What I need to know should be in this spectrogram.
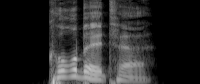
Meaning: inflection of kurbeln: 1. first/third-person singular preterite 2. first/third-person singular subjunctive II
- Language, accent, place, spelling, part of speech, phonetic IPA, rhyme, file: German, Germany, Berlin, kurbelte, verb, [ˈkʊʁbl̩tə], -ʊʁbl̩tə, De-kurbelte.ogg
